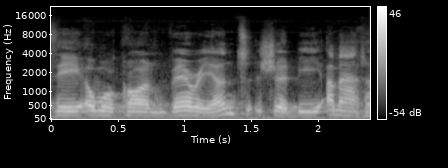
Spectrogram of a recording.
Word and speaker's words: omicron: variant which you know i know people are catching their tails to pronounce it properly it's omicron omega yeah um it's one of the letters of the greek alphabet so that variant the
